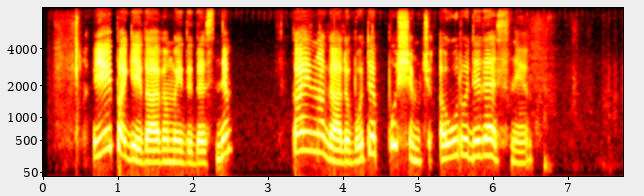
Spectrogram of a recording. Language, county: Lithuanian, Utena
